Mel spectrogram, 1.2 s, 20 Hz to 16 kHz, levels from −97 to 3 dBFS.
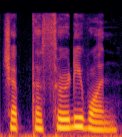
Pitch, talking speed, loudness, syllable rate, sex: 180 Hz, 145 wpm, -14 LUFS, 5.3 syllables/s, female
